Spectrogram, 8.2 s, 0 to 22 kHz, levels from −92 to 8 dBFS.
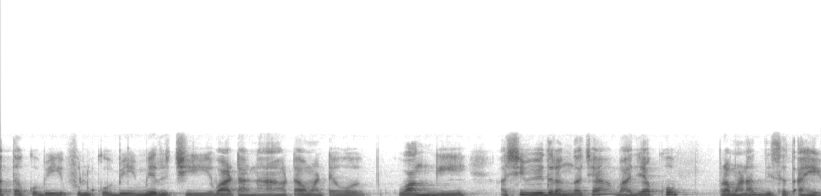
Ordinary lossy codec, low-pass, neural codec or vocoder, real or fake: none; 7.2 kHz; none; real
